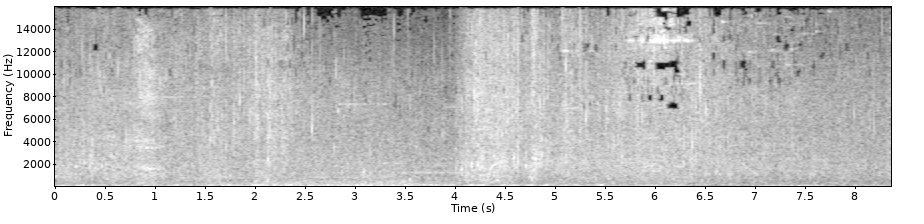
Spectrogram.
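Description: Water swirls and bubbles as a swimmer dives under.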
